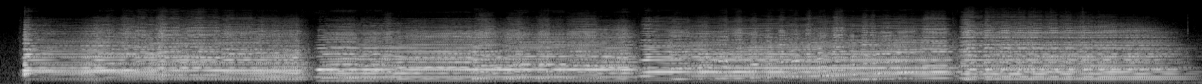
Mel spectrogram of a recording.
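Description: Piano accordion playing a slow introduction of sustained chords that change about every three seconds, with a rising line in the middle. It starts suddenly just after the beginning and trails off near the end.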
